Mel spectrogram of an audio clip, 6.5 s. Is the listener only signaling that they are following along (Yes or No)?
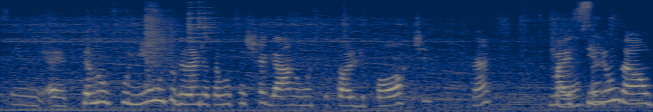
Yes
